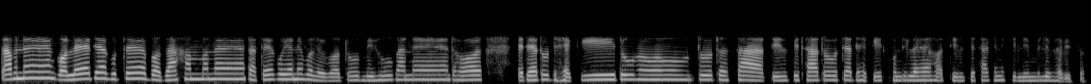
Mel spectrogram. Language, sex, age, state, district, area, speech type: Assamese, female, 30-45, Assam, Charaideo, rural, conversation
